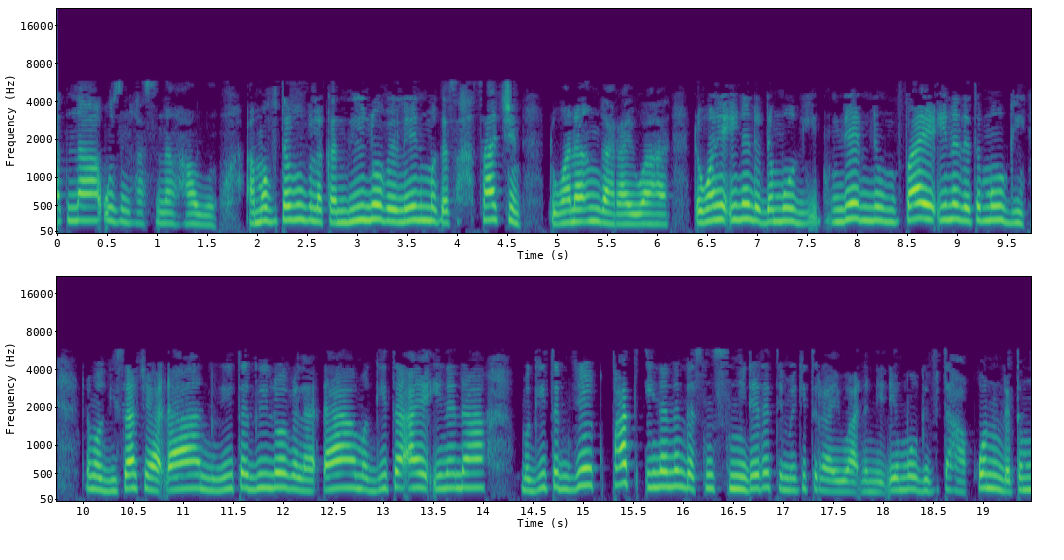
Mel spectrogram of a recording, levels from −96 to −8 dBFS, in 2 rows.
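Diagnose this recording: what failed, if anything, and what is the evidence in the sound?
Throughout, the speech sounds watery and swirly, s sounds turn metallic, and nothing remains above 5.8 kHz. This points to the codec stage, likely MP3 compression at a bitrate near 24 kbps, cutting the treble and switching weak frequency lines on and off between frames.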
